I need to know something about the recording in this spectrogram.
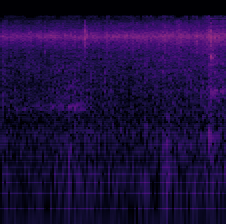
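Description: Potato doughnuts frying in a small pan of hot oil: a faint, steady sizzle, with one light click a little before the middle.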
